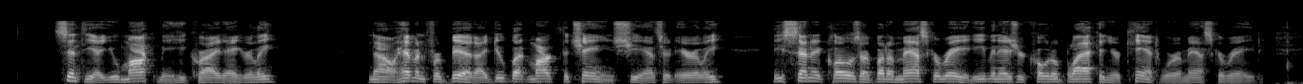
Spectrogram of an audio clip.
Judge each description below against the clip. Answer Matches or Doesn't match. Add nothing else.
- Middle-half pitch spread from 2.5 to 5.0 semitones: Matches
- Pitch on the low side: Matches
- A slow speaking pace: Doesn't match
